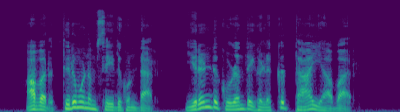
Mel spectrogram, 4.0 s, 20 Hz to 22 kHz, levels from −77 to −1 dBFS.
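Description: HE-AAC compression throughout this speech clip: the treble sounds copied upward from lower bands rather than real, so s sounds turn gritty and lispy, likely from a low bitrate near 24 kbps, with nothing above 15 kHz.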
